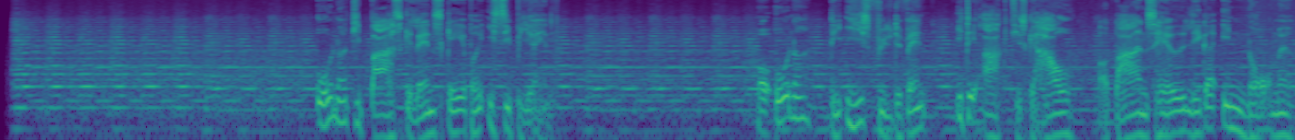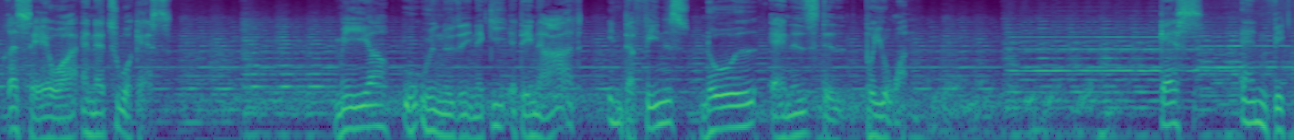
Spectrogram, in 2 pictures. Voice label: voiceover, deutsch maenner; sprecher

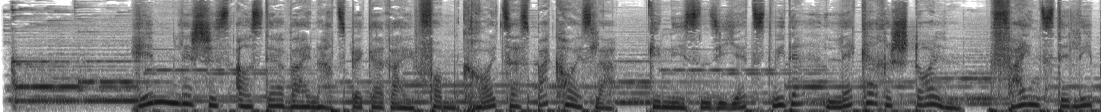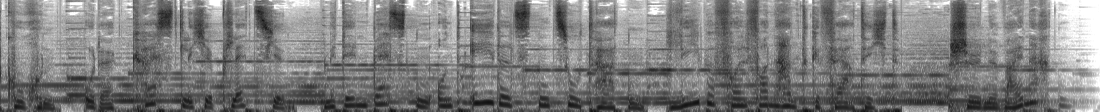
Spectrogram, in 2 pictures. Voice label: weihnachtsspot, sprecher deutsch frauen

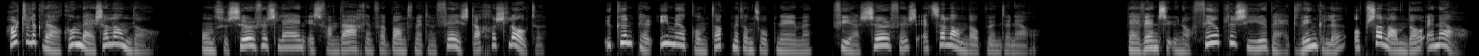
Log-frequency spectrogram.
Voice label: niederlaendisch telefon; sprecher

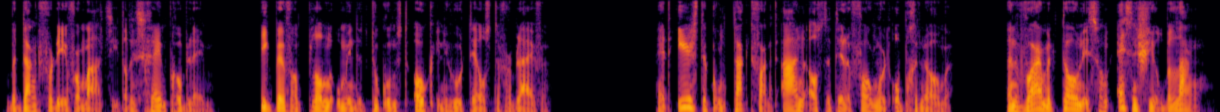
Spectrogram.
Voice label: niederlaendisch elearning; sprecher

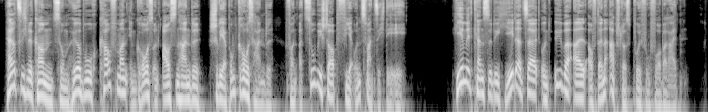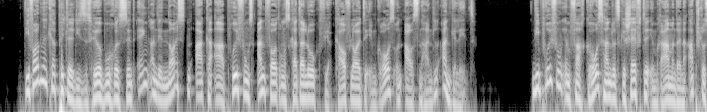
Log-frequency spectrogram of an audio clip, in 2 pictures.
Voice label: Hoerbuch

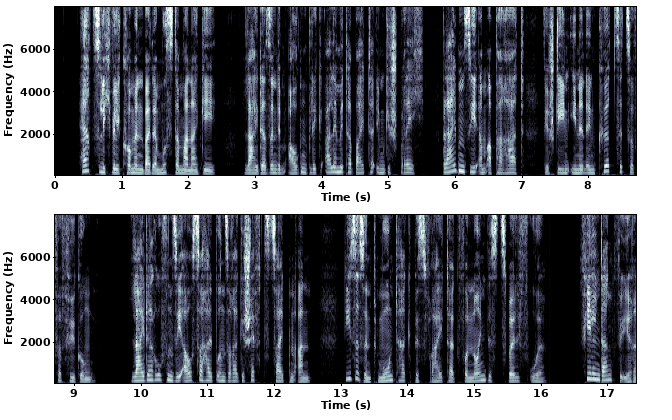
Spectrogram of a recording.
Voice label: Telefon; sprecher

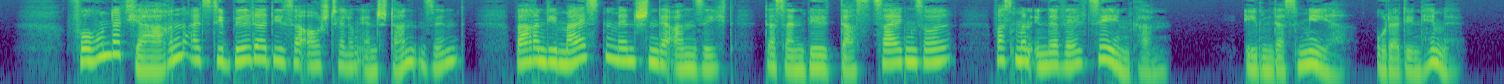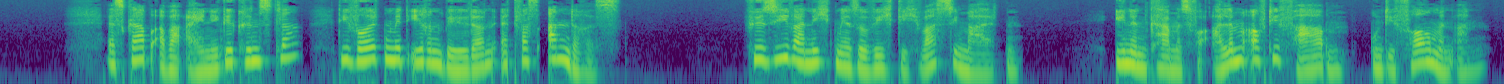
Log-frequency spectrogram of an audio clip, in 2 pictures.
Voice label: erklaerfilm, deutsch frauen; sprecher

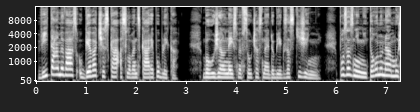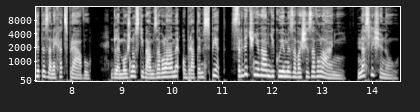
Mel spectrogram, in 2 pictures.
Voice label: cz telefon, tschechisch

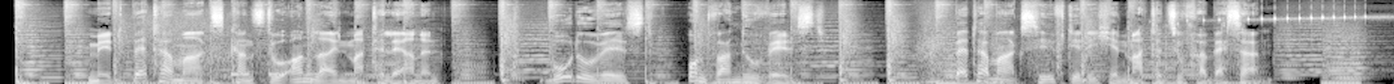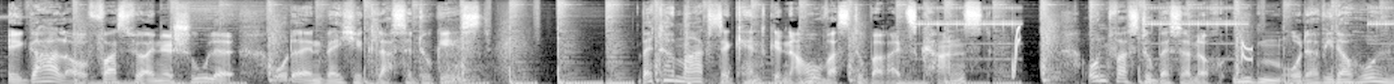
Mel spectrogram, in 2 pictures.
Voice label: de werbung, deutsch maenner; sprecher

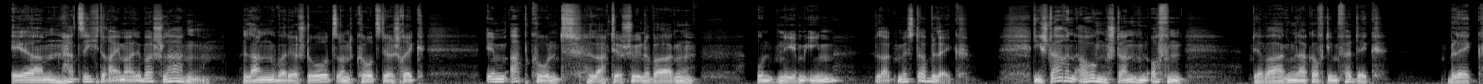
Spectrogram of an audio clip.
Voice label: de gedicht, deutsch maenner; sprecher

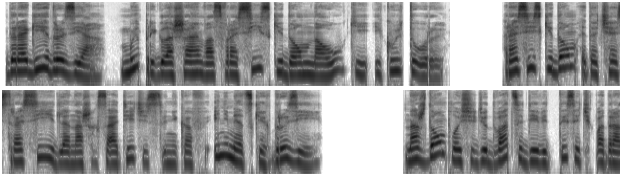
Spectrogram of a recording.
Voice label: russisch elearning

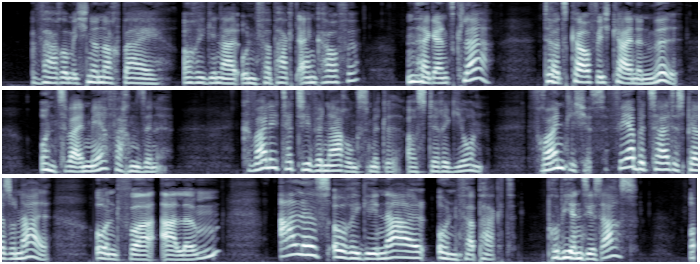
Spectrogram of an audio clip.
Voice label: werbung, deutsch frauen

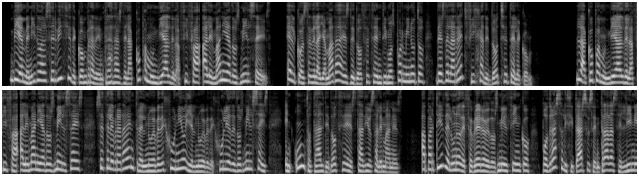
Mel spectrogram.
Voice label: telefon, spanisch

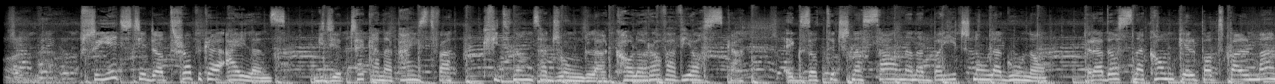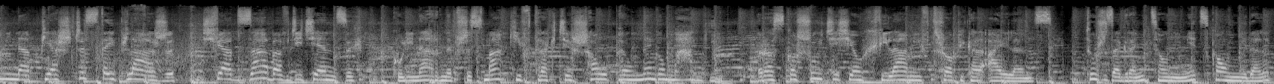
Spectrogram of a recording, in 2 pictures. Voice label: pl werbung, polnisch; sprecher

